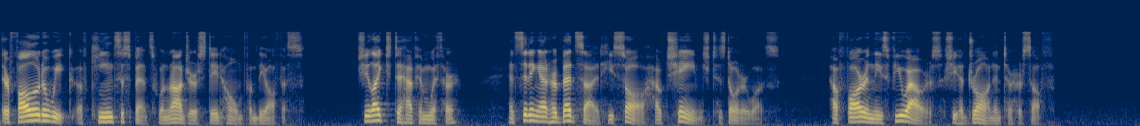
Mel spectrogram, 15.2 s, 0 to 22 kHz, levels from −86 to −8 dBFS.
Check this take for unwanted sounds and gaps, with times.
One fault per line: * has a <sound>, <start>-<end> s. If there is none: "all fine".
all fine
